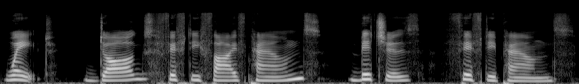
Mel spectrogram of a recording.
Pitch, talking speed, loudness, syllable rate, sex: 195 Hz, 70 wpm, -19 LUFS, 2.2 syllables/s, female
